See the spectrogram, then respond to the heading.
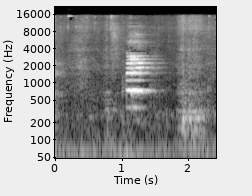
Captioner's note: enthusiastic shouting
